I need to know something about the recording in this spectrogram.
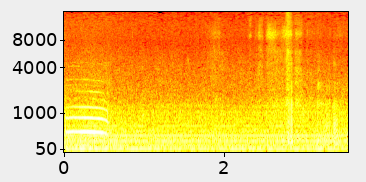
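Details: Black-and-white tuxedo pet cat answering with a short level meow while being scolded indoors for eating a foreign object, followed by quiet room hum.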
